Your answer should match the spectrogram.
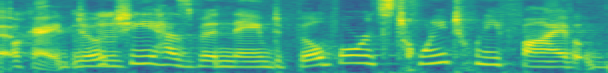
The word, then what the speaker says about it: Doechii: Okay, Doechii has been named Billboard's 2025 Woman of the Year.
